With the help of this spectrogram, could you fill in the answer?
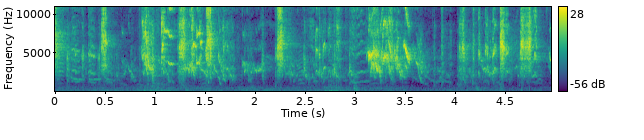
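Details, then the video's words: Breeding pair of budgerigars kept as pets, chirping constantly: dense high warbling chatter with scratchy squawks, bursts repeating with brief pauses. "Adorable Budgies Chirping Sounds"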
